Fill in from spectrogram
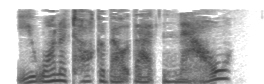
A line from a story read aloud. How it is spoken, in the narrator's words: He whispers back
